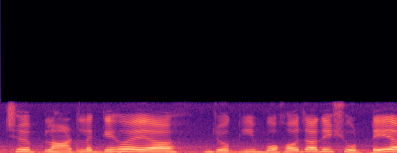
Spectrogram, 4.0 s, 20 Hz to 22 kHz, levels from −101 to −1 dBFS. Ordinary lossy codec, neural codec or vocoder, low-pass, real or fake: none; none; 7.2 kHz; real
